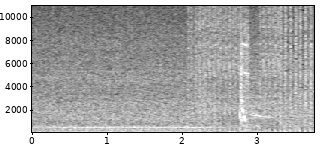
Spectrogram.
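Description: Rapid automatic gunfire in GTA Vice City over a steady wash of engine and street noise, with the bursts thickening into dense, fast crackling in the second half.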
